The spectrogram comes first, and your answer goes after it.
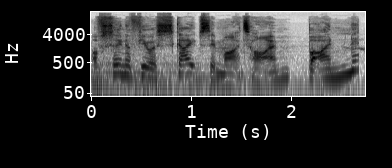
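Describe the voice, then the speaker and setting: An actor playing a wry, sardonic jailed smuggler who bargains, in a video game. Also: male voice, fairly high pitch, very animated, normal speed. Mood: scornful. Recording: music behind the dialogue.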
